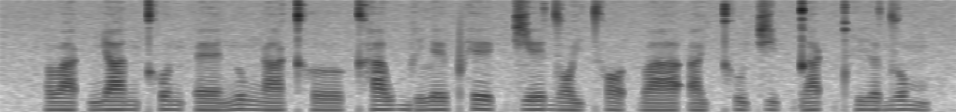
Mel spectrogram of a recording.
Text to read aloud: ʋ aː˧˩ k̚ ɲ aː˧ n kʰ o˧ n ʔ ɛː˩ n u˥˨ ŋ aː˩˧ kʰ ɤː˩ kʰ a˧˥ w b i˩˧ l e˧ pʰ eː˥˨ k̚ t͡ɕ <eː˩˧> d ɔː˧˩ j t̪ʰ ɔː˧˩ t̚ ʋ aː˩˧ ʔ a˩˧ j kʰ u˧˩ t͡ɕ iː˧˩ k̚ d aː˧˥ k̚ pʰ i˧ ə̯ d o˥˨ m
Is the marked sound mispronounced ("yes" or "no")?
yes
